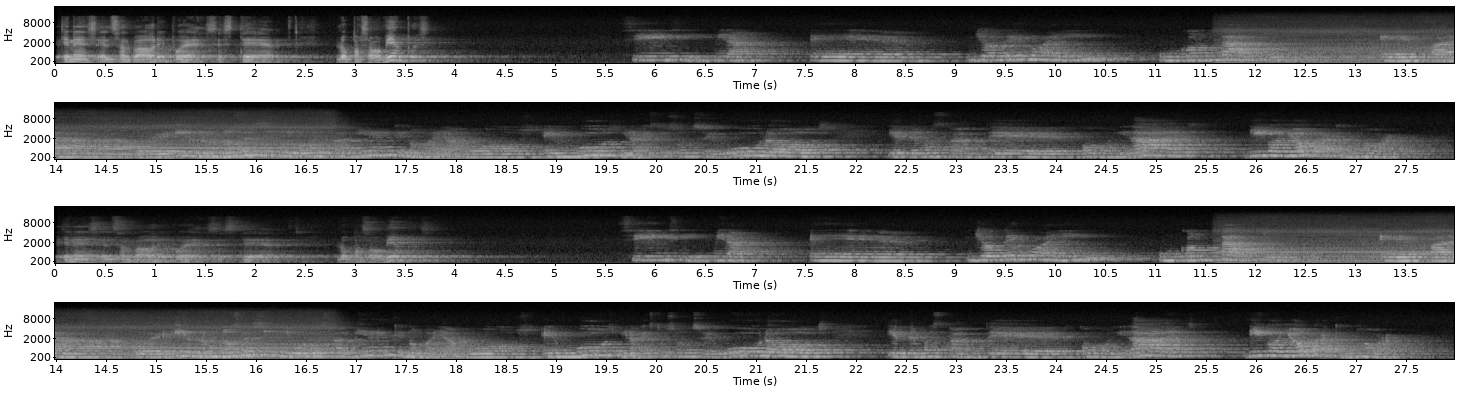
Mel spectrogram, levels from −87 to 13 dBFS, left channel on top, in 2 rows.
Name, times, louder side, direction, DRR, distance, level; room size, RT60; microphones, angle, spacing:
voice 1, 0.0-2.3 2.8-3.7, left 6 dB, 70° left, 12 dB, 0.3 m, -24 dB
voice 2, 5.7-6.9 7.5-8.6 9.1-10.4 11.0-12.3 13.2-22.0 22.3-25.4 25.9-27.3, right 1 dB, 65° right, -4 dB, 1.6 m, -27 dB
sound 1, 11.6-16.8, equal, 5° right, 0.6 m, -34 dB
6.7 x 5.5 x 3.3 m, 2.1 s
head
